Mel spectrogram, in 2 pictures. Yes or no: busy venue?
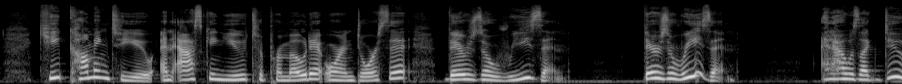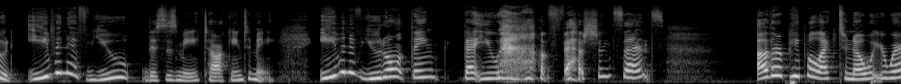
no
